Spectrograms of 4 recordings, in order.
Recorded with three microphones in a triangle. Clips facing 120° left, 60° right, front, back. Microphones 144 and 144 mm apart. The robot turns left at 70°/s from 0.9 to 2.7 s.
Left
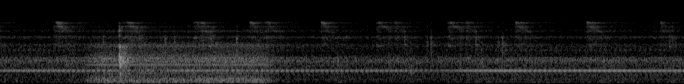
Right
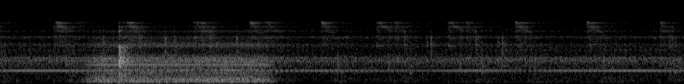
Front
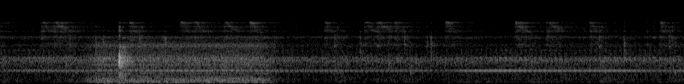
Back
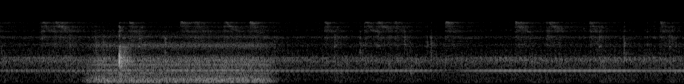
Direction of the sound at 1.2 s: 85° right.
